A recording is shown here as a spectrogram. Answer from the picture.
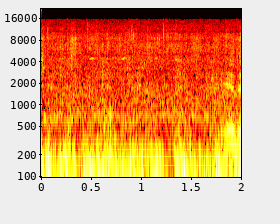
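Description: Wind buffeting the microphone of a camera carried on a moving bicycle: a loud, uneven low rumble.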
